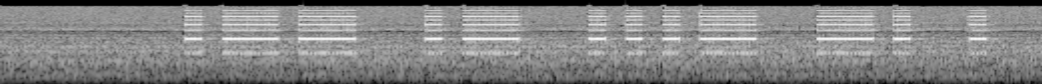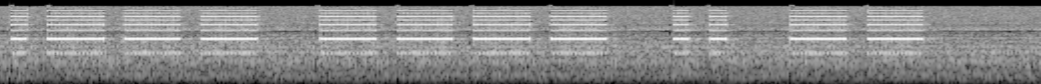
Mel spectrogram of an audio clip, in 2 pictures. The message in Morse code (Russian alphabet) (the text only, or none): ВАЖНЕЙШИМ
